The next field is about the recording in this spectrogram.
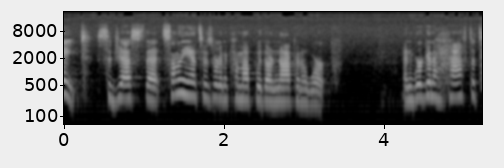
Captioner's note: none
